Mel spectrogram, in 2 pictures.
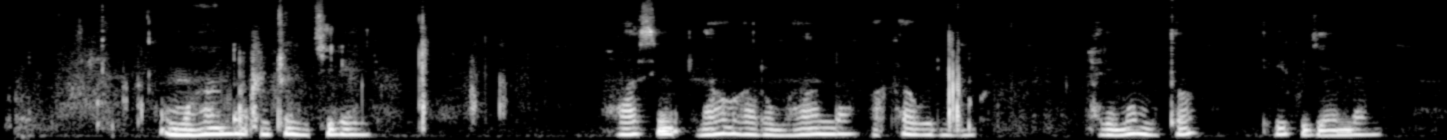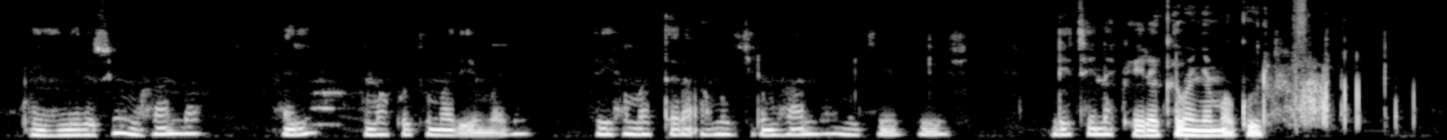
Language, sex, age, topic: Kinyarwanda, female, 18-24, government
